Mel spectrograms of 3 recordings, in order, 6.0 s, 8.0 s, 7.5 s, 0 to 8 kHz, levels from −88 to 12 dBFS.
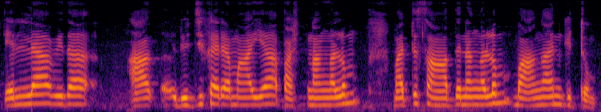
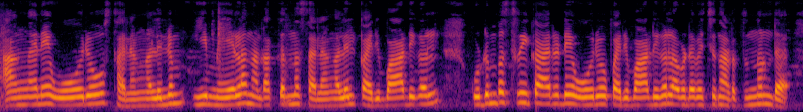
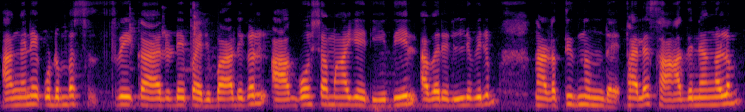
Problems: background sounds at intervals, background conversations at intervals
